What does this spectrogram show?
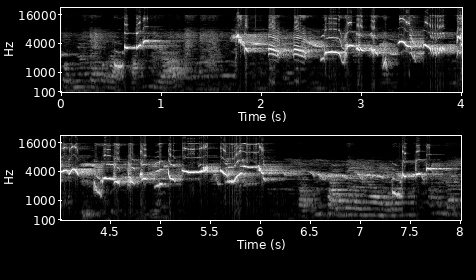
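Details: Oriental magpie-robin singing kacer ngeplong to call a rival, used to make lazy birds sing; an unbroken stream of loud warbled whistles and buzzy slurs, with a softer lower chattering bird at the start and end.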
